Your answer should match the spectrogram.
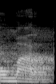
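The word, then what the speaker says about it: عمر: Umar bin Abdul Aziz kalau gak ada wawunya itu bacanya Umar kalau ada wawya setelah ro itu bacanya Amr ya Umar bin Abdul Aziz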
